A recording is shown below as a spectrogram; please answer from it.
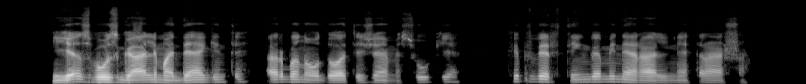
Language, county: Lithuanian, Telšiai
